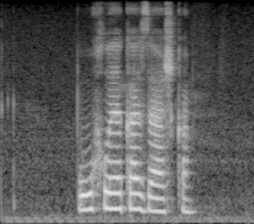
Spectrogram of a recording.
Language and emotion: Russian, neutral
